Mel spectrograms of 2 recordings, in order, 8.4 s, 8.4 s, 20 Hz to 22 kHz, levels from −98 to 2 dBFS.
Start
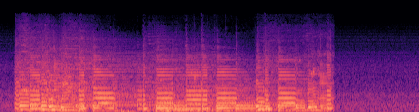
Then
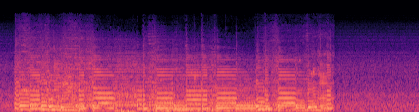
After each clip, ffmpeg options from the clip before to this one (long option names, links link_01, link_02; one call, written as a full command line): ffmpeg -i in.wav -filter_complex "[0:a]asplit=2[link_01][link_02];[link_02]alimiter=limit=-20dB:level=0:latency=1:release=109,volume=2dB[link_03];[link_01][link_03]amix=inputs=2:normalize=0,acompressor=threshold=-22dB:ratio=2,volume=1.5dB" out.wav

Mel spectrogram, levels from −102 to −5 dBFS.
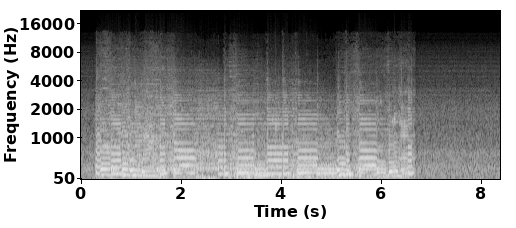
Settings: ffmpeg -i in.wav -af "aeval=exprs='if(lt(val(0),0),0.708*val(0),val(0))':channel_layout=same,volume=2dB" out.wav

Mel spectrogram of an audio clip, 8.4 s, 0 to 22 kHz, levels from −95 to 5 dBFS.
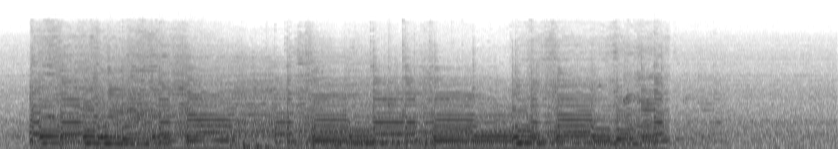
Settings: ffmpeg -i in.wav -filter_complex "[0:a]asplit=2[link_01][link_02];[link_02]adelay=16,volume=-6dB[link_03];[link_01][link_03]amix=inputs=2:normalize=0,aecho=1:1:592:0.178,volume=-5dB" out.wav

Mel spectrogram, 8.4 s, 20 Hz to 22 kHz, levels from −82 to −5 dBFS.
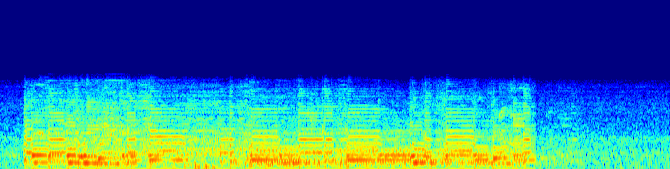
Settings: ffmpeg -i in.wav -af "aresample=8000,aresample=44100" out.wav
